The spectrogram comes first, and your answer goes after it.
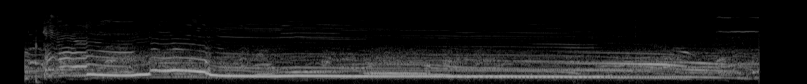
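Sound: wolf howling nearby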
